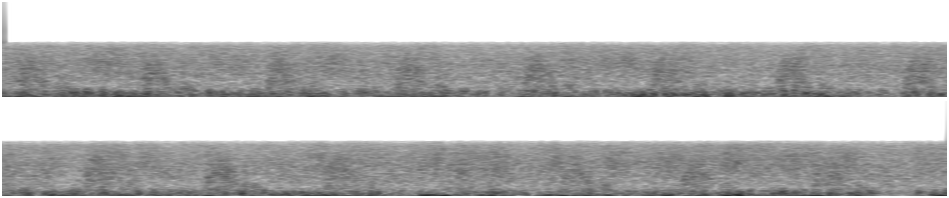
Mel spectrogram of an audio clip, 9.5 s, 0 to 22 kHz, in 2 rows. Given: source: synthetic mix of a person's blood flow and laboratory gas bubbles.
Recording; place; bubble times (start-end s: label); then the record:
Doppler ultrasound of blood flow; subclavian vein
no bubbles
From the record:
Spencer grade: 0 (complete lack of bubble signals)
